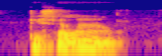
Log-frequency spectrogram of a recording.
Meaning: 1. To refuse to allow 2. To reject as invalid, untrue, or improper 3. To overrule a colonial legislation by the sovereign-in-privy council
- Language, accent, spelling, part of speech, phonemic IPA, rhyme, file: English, Southern England, disallow, verb, /ˌdɪsəˈlaʊ/, -aʊ, LL-Q1860 (eng)-disallow.wav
